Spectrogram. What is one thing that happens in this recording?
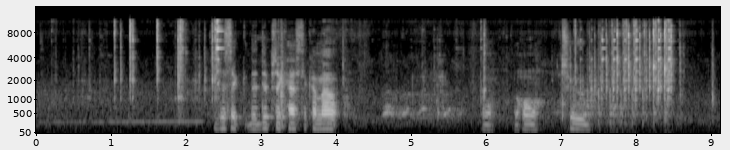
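Metal parts click and rattle under a wrench.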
